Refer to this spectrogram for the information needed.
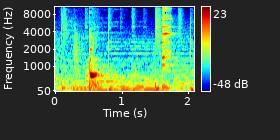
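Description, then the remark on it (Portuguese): Glasses clink in a toast: a bright clink rings out with a short chime, followed about a second later by a second, softer clink, over a steady low musical hum. “Então, tintim, até a próxima taça.”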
